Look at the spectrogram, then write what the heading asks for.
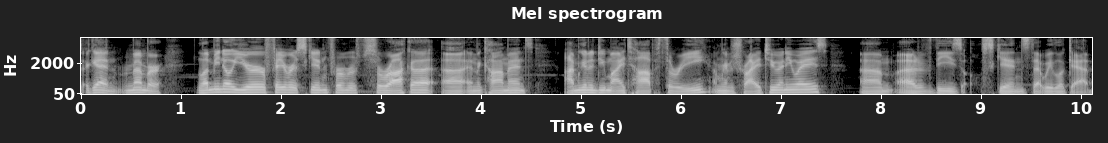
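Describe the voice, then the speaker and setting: A man giving casual reaction commentary as a video host, talking informally and thinking out loud. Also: medium pitch, no echo.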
